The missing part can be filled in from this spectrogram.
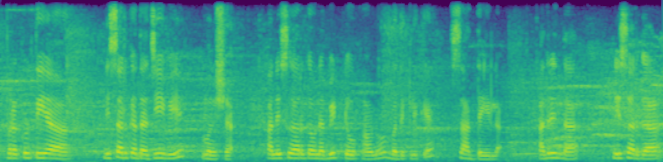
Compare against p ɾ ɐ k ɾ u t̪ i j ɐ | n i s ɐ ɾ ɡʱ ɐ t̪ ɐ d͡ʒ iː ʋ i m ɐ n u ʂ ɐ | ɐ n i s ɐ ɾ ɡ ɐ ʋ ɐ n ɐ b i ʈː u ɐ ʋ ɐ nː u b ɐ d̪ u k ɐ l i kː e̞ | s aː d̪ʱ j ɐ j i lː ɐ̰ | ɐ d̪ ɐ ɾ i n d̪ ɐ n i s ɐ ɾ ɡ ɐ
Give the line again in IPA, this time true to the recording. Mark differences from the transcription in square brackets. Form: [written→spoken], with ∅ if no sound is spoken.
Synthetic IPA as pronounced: p ɾ ɐ k ɾ u t̪ i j ɐ | n i s ɐ ɾ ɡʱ ɐ [t̪→d̪] ɐ d͡ʒ iː ʋ i m ɐ n u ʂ ɐ | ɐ n i s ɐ ɾ ɡ ɐ ʋ ɐ n ɐ b i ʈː u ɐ ʋ ɐ [nː→n] u b ɐ d̪ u k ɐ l i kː e̞ | s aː d̪ʱ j ɐ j i lː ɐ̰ | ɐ d̪ ɐ ɾ i n d̪ ɐ n i s ɐ ɾ ɡ ɐ

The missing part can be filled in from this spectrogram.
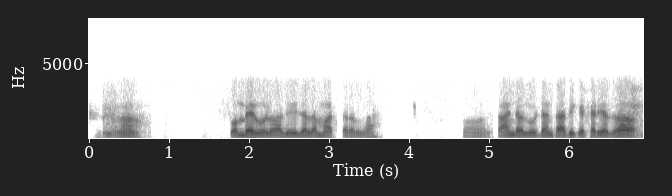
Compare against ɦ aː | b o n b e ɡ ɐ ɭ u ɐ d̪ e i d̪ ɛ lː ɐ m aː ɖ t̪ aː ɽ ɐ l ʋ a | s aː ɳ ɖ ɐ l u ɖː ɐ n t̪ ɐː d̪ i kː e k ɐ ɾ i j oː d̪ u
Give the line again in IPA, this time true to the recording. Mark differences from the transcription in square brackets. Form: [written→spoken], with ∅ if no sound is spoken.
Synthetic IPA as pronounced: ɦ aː | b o [n→m] b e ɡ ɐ ɭ u ɐ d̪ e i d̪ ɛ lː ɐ m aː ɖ t̪ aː [ɽ→ɾ] ɐ l ʋ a | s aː ɳ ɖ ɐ l u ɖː ɐ n t̪ ɐː d̪ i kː e k ɐ ɾ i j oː d̪ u

